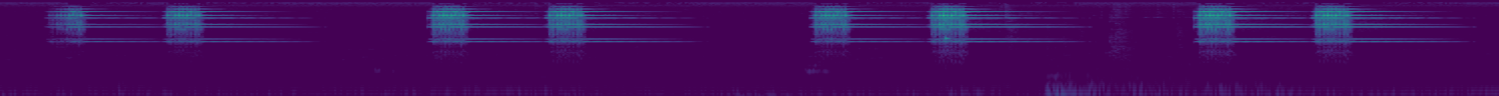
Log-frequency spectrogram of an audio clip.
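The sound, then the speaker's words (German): A telephone in a well-known phone booth in London rings in the classic double-ring pattern, four pairs of bright, metallic trills with short pauses between, heard clearly with no voices. “Oh, es klingelt schon wieder.”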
